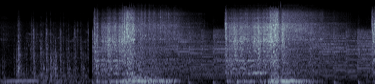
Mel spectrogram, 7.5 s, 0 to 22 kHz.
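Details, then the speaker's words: 1970 Chevy truck, carburetor reworked after flooding and breaking down on highway: about two seconds of cranking, then catches into a loud, even, deep rumble settling into healthy idle; normal start and idle. "Man, that thing runs good now. It's loud."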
